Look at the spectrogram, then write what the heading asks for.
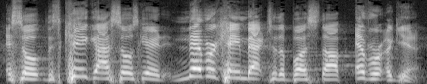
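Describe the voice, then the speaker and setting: A young man speaking on a stage with a handheld mic, telling an animated story, acting out sound effects and talking straight to the crowd. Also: high-pitched, moderate pace, vocal fry. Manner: animated, acts out sounds and voices, addresses crowd directly. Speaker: speaker at a church youth event. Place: stage in a purple-lit hall. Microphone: handheld microphone.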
